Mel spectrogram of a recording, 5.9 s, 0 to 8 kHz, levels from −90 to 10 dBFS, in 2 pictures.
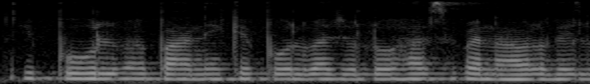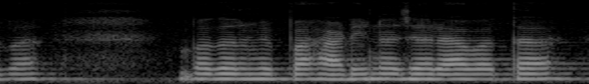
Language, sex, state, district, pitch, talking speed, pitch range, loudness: Bhojpuri, female, Uttar Pradesh, Gorakhpur, 185 Hz, 185 wpm, 180-185 Hz, -37 LUFS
